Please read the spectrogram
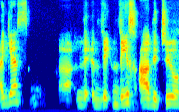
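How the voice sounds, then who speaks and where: Speech comes very slowly in a Russian accent, with a bright, sharp tone. The sound is dry and close, without any echo. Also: man. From Russia, Moscow. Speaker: podcast guest. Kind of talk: casual interview. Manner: halting.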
